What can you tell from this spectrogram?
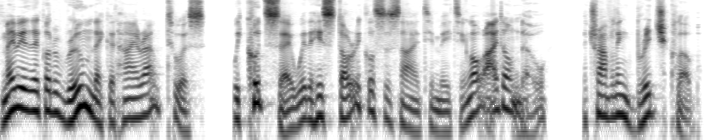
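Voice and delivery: playful woman. A narrator's reading. Ailsa grins, playful suggestion.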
